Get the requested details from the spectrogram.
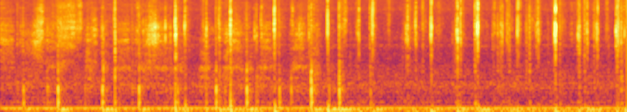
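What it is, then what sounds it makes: Hardcover book with paper dust jacket. Fingertips and short nails of one hand tap quickly on the back cover of a thick hardcover book held upright, with a purple glossy paper dust jacket. Rapid, dull taps with short bright clicking edges sit over a steady low hum.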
